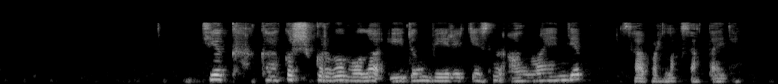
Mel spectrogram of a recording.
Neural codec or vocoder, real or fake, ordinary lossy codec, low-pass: none; real; MP3, 48 kbps; 7.2 kHz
